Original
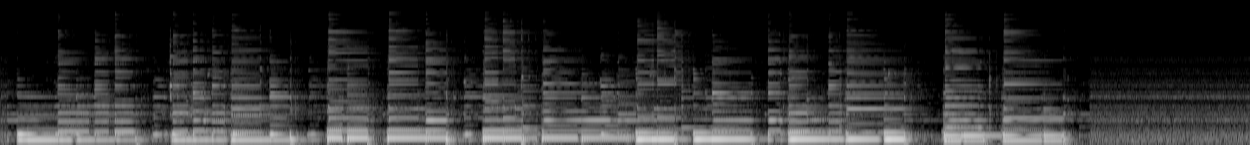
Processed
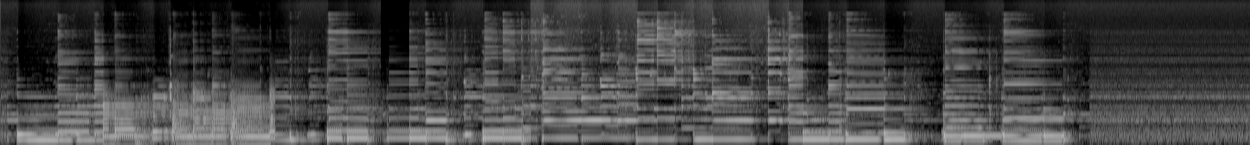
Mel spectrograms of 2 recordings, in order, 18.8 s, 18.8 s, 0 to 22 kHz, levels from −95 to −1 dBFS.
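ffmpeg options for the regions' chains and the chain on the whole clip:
-filter_complex "[0:a]asettb=1/sr,asplit=3[a][b][c];[a]atrim=end=1.544[d];[b]atrim=start=1.54:end=4.12,asetpts=PTS-STARTPTS,afade=t=in:d=0.004:c=qsin,afade=t=out:st=2.576:d=0.004:c=qsin,aeval=exprs='0.1*sin(PI/2*3.16*val(0)/0.1)':c=same,aeval=exprs='val(0)*sin(2*PI*68*n/s)':c=same,highshelf=f=2.1k:t=q:w=1.5:g=-12.5[e];[c]atrim=start=4.116[f];[d][e]acrossfade=d=0.004:c1=hsin:c2=qsin[g];[g][f]acrossfade=d=0.004:c1=qsin:c2=hsin,asettb=1/sr,asplit=3[h][i][j];[h]atrim=end=5.704[k];[i]atrim=start=5.7:end=6.14,asetpts=PTS-STARTPTS,afade=t=in:d=0.004:c=qsin,afade=t=out:st=0.436:d=0.004:c=qsin,lowpass=1.8k,acompressor=threshold=-49dB:ratio=3:attack=3.2:release=140:knee=1:detection=peak,asplit=2[l][m];[m]adelay=16,volume=-12.5dB[n];[l][n]amix=inputs=2:normalize=0,atrim=end_sample=19404[o];[j]atrim=start=6.136[p];[k][o]acrossfade=d=0.004:c1=hsin:c2=qsin[q];[q][p]acrossfade=d=0.004:c1=qsin:c2=hsin,asettb=1/sr,asplit=3[r][s][t];[r]atrim=end=7.954[u];[s]atrim=start=7.95:end=12.04,asetpts=PTS-STARTPTS,afade=t=in:d=0.004:c=qsin,afade=t=out:st=4.086:d=0.004:c=qsin,highpass=f=570:p=1,highshelf=f=2.4k:g=10.5,aecho=1:1:1.9:0.99,atrim=end_sample=180369[v];[t]atrim=start=12.036[w];[u][v]acrossfade=d=0.004:c1=hsin:c2=qsin[x];[x][w]acrossfade=d=0.004:c1=qsin:c2=hsin,highpass=f=610:p=1,aemphasis=mode=production:type=75fm,acompressor=threshold=-47dB:ratio=6,volume=11.5dB"

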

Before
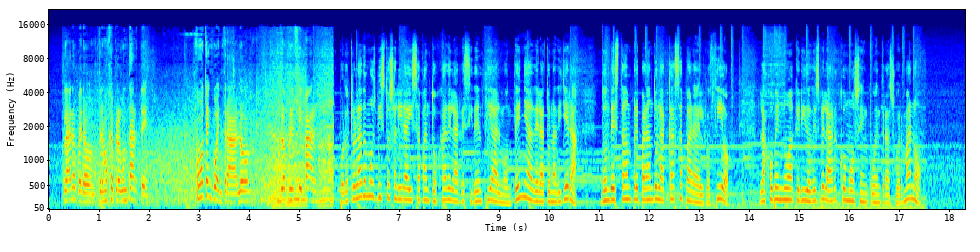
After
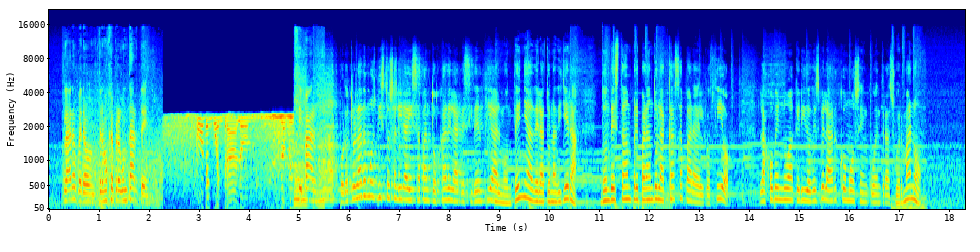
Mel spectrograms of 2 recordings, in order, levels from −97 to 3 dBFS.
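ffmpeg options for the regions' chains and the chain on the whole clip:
-filter_complex "[0:a]asettb=1/sr,asplit=3[a][b][c];[a]atrim=end=2.264[d];[b]atrim=start=2.26:end=4.89,asetpts=PTS-STARTPTS,afade=t=in:d=0.004:c=qsin,afade=t=out:st=2.626:d=0.004:c=qsin,asubboost=boost=11:cutoff=150,asplit=2[e][f];[f]adelay=20,volume=-13dB[g];[e][g]amix=inputs=2:normalize=0,atrim=end_sample=115983,lowpass=f=2.2k:t=q:w=0.5098,lowpass=f=2.2k:t=q:w=0.6013,lowpass=f=2.2k:t=q:w=0.9,lowpass=f=2.2k:t=q:w=2.563,afreqshift=-2600[h];[c]atrim=start=4.886[i];[d][h]acrossfade=d=0.004:c1=hsin:c2=qsin[j];[j][i]acrossfade=d=0.004:c1=qsin:c2=hsin,asettb=1/sr,asplit=3[k][l][m];[k]atrim=end=5.504[n];[l]atrim=start=5.5:end=8.91,asetpts=PTS-STARTPTS,afade=t=in:d=0.004:c=qsin,afade=t=out:st=3.406:d=0.004:c=qsin,highpass=270,lowpass=5.5k,aecho=1:1:78|156|234:0.266|0.0772|0.0224,atrim=end_sample=150381[o];[m]atrim=start=8.906[p];[n][o]acrossfade=d=0.004:c1=hsin:c2=qsin[q];[q][p]acrossfade=d=0.004:c1=qsin:c2=hsin,asettb=1/sr,asplit=3[r][s][t];[r]atrim=end=12.454[u];[s]atrim=start=12.45:end=16.84,asetpts=PTS-STARTPTS,afade=t=in:d=0.004:c=qsin,afade=t=out:st=4.386:d=0.004:c=qsin,highpass=290,lowpass=5.8k,equalizer=f=2.3k:w=1.3:g=-4[v];[t]atrim=start=16.836[w];[u][v]acrossfade=d=0.004:c1=hsin:c2=qsin[x];[x][w]acrossfade=d=0.004:c1=qsin:c2=hsin"

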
